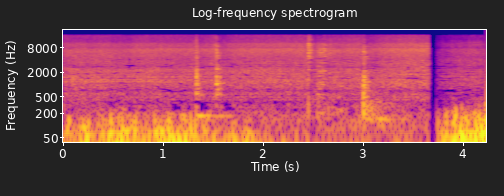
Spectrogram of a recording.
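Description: Ginger garlic paste sizzles and fries loudly in hot oil with onions, a continuous crackling hiss broken by a few sharp scraping strokes of stirring, with no voices.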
